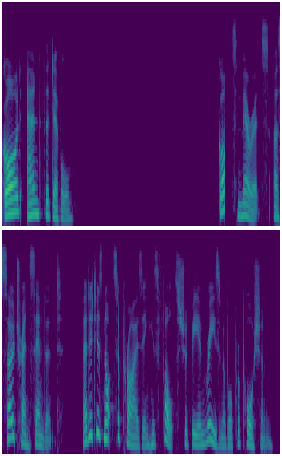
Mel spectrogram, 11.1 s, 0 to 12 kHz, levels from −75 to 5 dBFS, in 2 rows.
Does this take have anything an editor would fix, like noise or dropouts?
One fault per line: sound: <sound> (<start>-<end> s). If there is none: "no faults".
sound: dropout (4.4-4.6 s)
